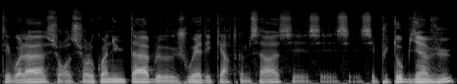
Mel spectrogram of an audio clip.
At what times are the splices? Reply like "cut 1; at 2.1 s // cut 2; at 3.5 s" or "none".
none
